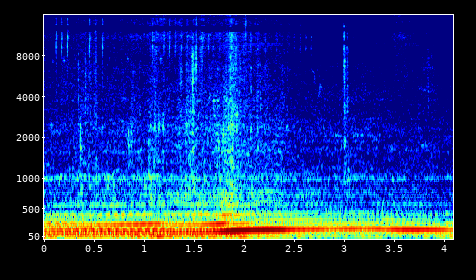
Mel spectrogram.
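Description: A 1985 Oldsmobile Cutlass with a 5.3 V8 and 4L60 transmission revs up once and settles back to a steady, throaty idle. It stays loud and close, with no talking.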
